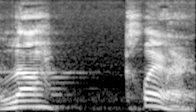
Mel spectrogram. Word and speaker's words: LeClaire: No, you pronounce it right. LeClaire. LeClaire.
